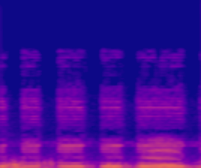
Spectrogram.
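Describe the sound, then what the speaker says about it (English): A boat owner's horn honks repeatedly in short, loud bursts, about four blasts separated by brief gaps, close and harsh over a noisy background. "So that's the boat owner honking to get the attention"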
